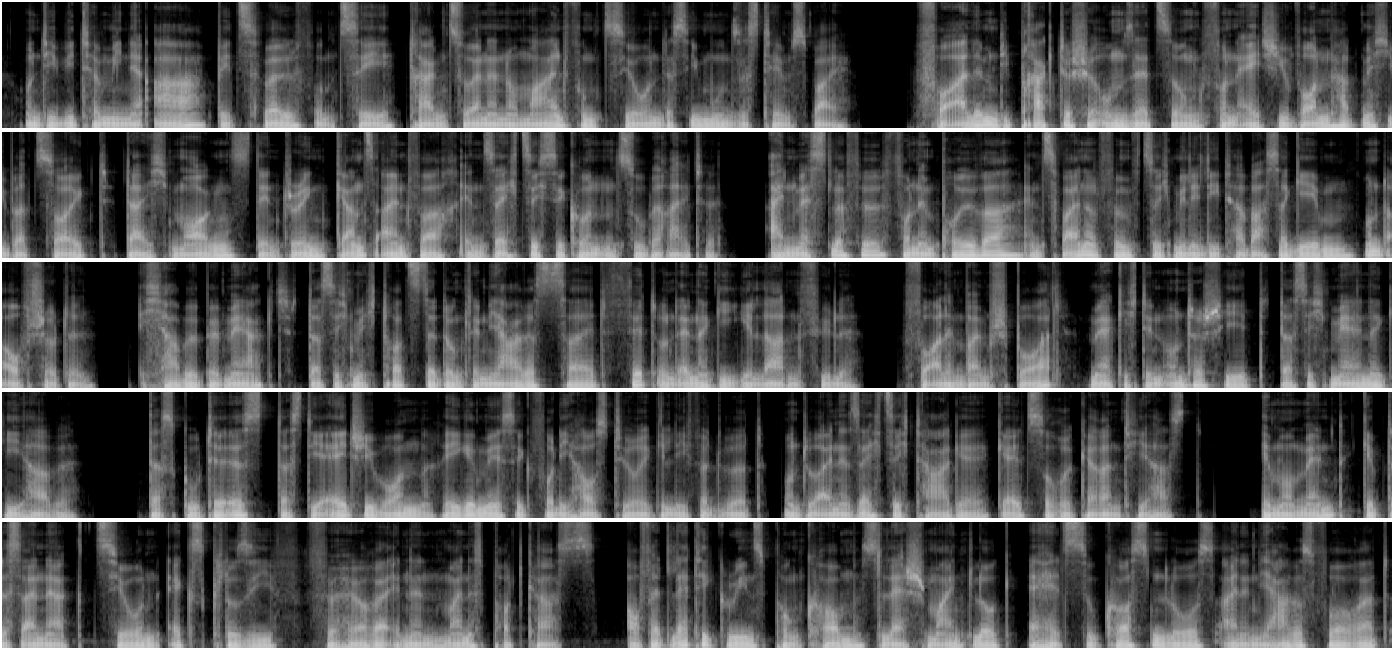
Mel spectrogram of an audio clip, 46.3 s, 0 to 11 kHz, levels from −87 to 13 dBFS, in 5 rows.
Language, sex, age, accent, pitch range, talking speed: German, male, 40-59, German, 65-80 Hz, 145 wpm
